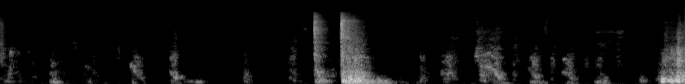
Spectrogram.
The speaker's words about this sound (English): so I just want to close the door so we're not interrupted. One sec.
